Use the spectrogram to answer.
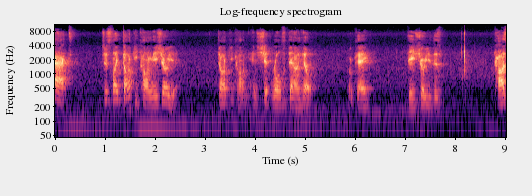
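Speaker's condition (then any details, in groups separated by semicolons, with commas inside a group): No condition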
